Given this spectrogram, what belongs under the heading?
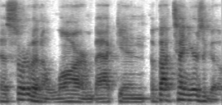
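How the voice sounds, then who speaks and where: A somewhat breathy man with lively intonation. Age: 70s. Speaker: author. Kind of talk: panel discussion.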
